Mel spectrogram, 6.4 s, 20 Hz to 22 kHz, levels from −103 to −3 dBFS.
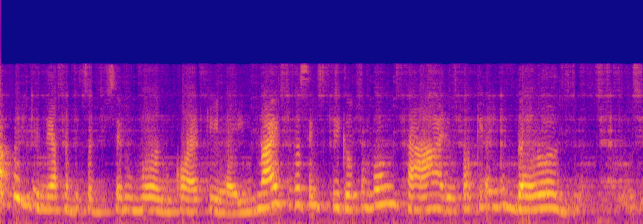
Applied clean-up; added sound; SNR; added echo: neural separator model SepFormer DNS4.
